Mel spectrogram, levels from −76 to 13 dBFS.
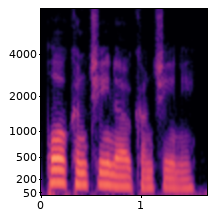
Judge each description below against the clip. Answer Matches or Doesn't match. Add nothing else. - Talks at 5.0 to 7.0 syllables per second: Doesn't match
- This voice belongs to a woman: Doesn't match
